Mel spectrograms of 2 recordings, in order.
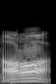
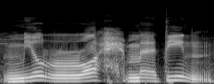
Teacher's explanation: এখানে র আবার মোটা হবে, রর উপরে জবর আছে, জবরওয়ালা র মোটা হয়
